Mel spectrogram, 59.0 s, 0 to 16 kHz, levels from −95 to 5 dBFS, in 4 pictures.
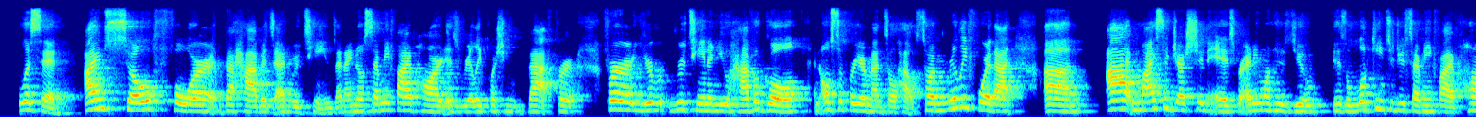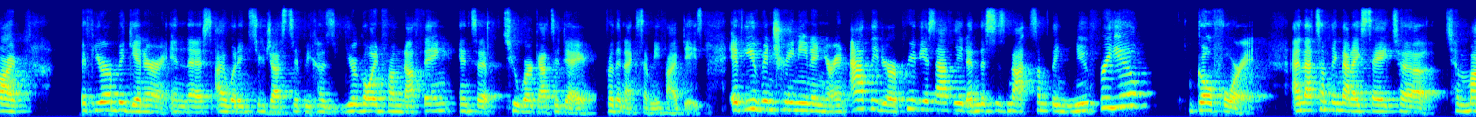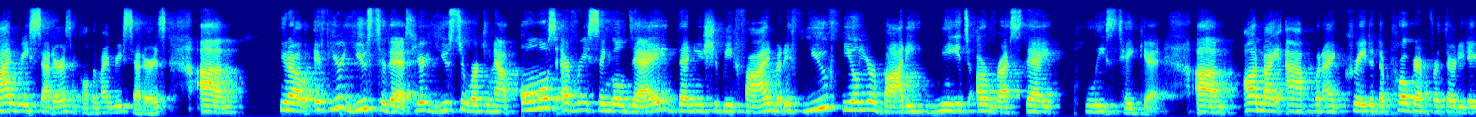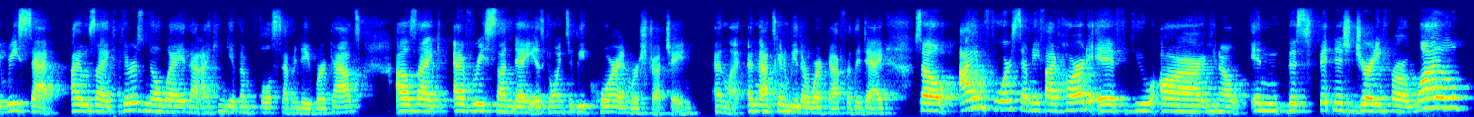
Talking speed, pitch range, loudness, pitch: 225 wpm, 180-230 Hz, -31 LUFS, 200 Hz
